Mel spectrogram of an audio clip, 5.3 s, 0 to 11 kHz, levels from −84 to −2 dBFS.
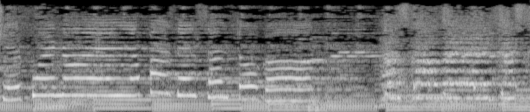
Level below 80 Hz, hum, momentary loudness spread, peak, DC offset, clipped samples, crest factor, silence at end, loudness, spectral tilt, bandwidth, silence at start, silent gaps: -34 dBFS; none; 5 LU; -2 dBFS; under 0.1%; under 0.1%; 12 dB; 0 s; -15 LUFS; -4 dB/octave; 10 kHz; 0 s; none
